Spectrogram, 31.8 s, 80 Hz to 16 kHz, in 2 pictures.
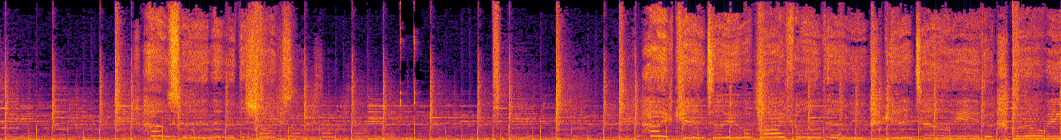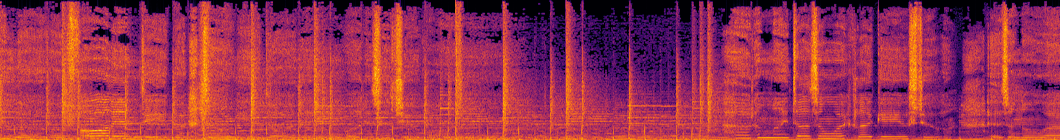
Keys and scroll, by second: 16.9 ctrl+z, 30.1 ctrl+z, 31.5 ctrl+z, 31.7 ctrl+z.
